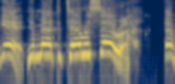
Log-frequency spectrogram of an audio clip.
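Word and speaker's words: Serra: Matt Sarah, his nickname is Terror because it somehow rhymes with Sarah.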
